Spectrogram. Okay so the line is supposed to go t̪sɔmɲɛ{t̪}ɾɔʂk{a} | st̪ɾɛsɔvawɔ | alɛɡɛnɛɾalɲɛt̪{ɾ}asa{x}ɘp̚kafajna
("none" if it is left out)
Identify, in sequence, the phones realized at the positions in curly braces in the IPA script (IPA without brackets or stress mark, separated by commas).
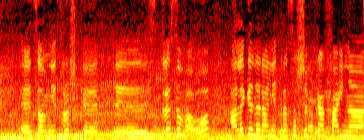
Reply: t̪, ɛ, ɾ, ʂ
